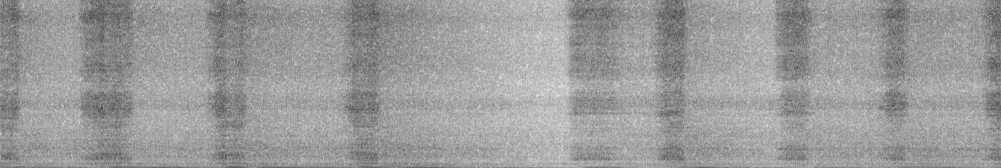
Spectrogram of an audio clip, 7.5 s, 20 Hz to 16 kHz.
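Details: Land Rover Series 2a first start after engine rebuild, temperature coming up: clean repeated throttle blips, revs rising and falling smoothly back to steady idle with no knocks; healthy.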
